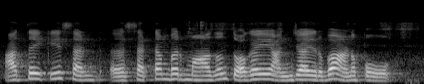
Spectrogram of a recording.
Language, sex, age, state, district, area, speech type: Tamil, female, 60+, Tamil Nadu, Krishnagiri, rural, read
